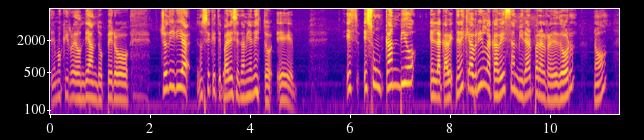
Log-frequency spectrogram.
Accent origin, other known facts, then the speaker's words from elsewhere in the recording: Uruguay; Porque se acepte el portuñol, que somos todos uruguayos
